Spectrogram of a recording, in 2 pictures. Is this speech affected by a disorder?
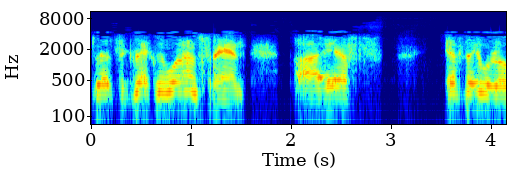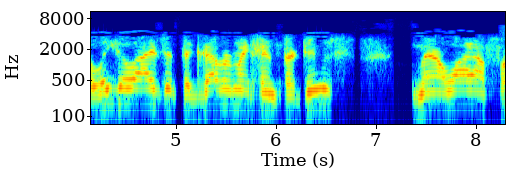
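Yes: cerebral palsy; present since birth.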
